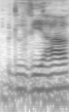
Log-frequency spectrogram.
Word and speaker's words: Ljå: The publisher is Ljå Forlag. Is that Ljå? But Ljå. Apparently, when I pronounce it, it sounds French. So Ljå.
